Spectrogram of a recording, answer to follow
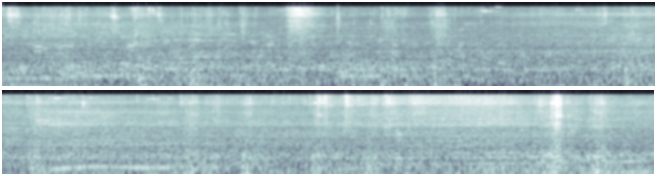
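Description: Hong Kong double-decker electric tram running along its street track, a continuous low rumble of the tram in motion mixed with the surrounding city traffic. A steady low hum becomes stronger a little past halfway, and there are a few sharp knocks.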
